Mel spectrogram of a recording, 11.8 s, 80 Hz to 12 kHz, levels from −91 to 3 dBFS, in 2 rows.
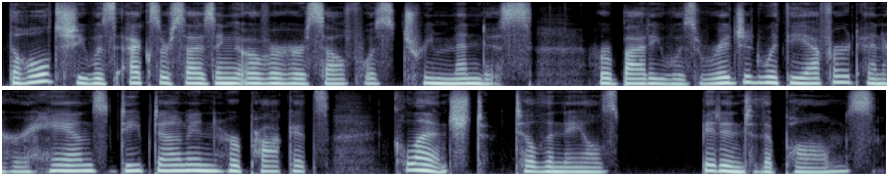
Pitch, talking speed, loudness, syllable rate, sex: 200 Hz, 165 wpm, -18 LUFS, 4.6 syllables/s, female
